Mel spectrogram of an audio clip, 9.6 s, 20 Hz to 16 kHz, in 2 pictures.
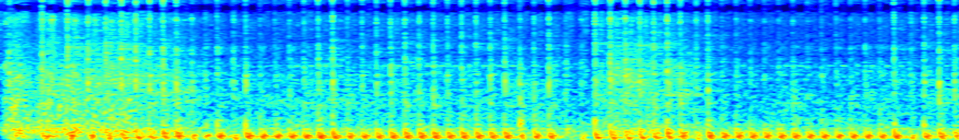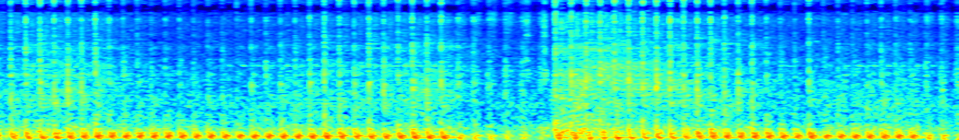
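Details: Vintage Kohler motorhome generator, big flathead engine (guessed 400–500 cc), first run after filling the gravity-fed float bowl with choke shut: note dips and swells every few seconds, surging; owner suspects carburetor needing thorough jet cleaning or poor fuel delivery.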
